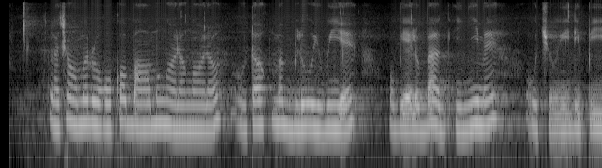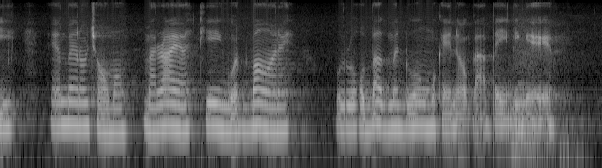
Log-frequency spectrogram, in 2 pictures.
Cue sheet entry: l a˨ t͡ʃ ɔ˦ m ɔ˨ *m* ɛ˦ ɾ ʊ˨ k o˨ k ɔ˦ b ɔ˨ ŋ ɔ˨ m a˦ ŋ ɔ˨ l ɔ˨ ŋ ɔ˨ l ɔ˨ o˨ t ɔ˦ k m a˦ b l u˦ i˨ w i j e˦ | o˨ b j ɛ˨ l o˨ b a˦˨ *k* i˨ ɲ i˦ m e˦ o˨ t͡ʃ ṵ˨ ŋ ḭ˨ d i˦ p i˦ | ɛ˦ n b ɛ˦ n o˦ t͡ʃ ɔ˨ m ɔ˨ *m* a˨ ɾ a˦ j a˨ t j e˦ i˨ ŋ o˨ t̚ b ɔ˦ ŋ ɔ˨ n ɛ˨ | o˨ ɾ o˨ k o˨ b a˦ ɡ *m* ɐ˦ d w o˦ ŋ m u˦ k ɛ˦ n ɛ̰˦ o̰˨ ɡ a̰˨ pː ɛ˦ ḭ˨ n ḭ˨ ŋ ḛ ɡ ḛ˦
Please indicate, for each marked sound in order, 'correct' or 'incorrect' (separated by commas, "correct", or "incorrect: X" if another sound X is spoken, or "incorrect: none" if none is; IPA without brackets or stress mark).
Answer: correct, incorrect: ɡ, correct, correct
